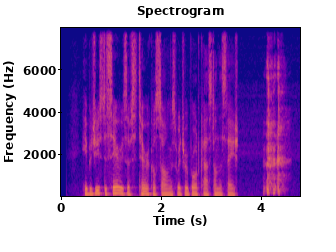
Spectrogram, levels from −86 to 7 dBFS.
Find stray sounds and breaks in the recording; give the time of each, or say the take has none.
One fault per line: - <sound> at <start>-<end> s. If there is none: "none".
- cough at 4.0-4.6 s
